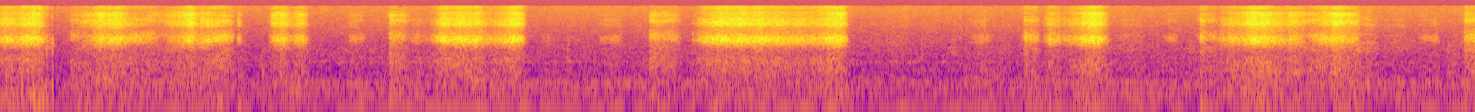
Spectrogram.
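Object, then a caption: Graphite pencil on thin lined notebook paper. A sharpened wooden graphite pencil is drawn across a thin lined page of a spiral notebook while writing Korean letters. The result is soft, bright, papery scratching in short strokes and bursts separated by quiet pauses.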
